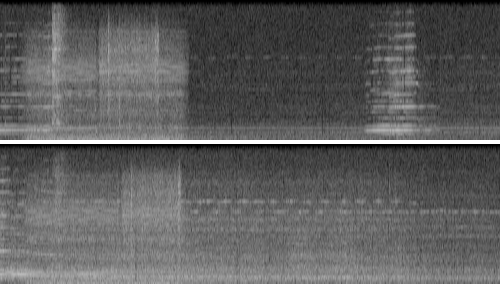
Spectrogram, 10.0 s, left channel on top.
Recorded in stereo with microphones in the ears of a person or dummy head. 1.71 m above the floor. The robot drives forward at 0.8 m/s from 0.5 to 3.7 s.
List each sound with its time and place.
1.0 s a dropped coin: 75° left (ahead or behind), 6 m; by 1.3 s 80° left, 6 m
